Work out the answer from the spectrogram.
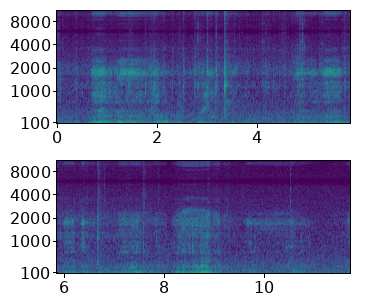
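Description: Trail motorcycle engine running unevenly at low revs while rolling slowly along a rough gravel track, rising and falling in short spells, with a few clicks and knocks. It grows quieter near the end.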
